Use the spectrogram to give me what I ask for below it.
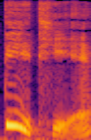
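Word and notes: di4tie3: Mandarin

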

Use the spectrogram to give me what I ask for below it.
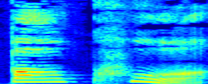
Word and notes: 包括: bāokuò

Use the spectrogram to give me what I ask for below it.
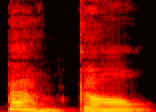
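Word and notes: dan4gao1: Mandarin

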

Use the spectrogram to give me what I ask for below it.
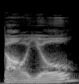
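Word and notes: dao3you2: Mandarin

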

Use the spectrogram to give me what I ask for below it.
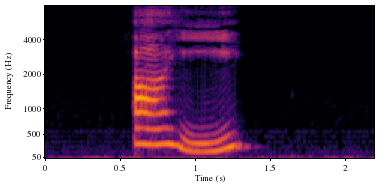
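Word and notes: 阿姨: āyí; a1yi2

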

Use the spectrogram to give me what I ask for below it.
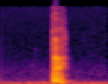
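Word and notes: de: Mandarin

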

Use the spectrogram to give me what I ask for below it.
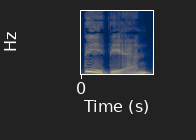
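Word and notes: di4dian3: Mandarin

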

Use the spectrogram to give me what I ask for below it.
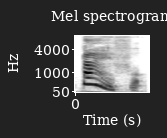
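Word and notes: dai4fu: Mandarin

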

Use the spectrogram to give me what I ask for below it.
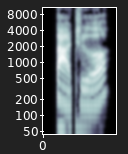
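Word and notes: da3zhe2: Mandarin

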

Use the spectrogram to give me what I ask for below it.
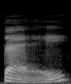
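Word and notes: dei3: Mandarin

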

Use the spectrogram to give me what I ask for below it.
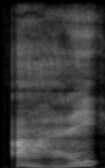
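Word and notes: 矮: ǎi; ai3

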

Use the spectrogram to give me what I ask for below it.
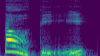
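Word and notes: dao4di3: Mandarin

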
